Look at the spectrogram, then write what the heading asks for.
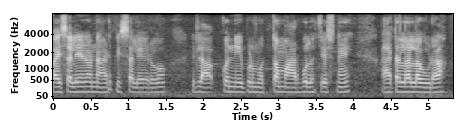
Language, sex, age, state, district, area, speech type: Telugu, male, 18-30, Telangana, Medchal, urban, spontaneous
